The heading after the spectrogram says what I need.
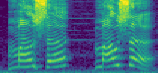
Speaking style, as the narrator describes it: she cried

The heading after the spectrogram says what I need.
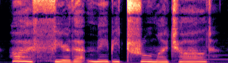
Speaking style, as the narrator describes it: he said sadly

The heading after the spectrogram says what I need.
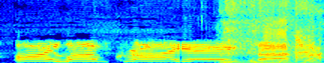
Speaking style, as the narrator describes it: She's screaming back

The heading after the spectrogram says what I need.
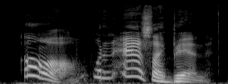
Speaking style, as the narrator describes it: I exclaimed

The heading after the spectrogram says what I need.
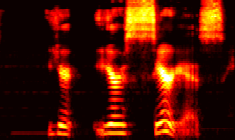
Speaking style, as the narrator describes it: he stammered as the laughter faded away

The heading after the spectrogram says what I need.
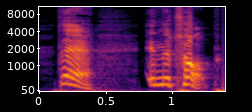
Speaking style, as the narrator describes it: Jason shouted

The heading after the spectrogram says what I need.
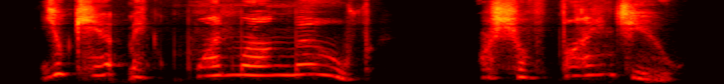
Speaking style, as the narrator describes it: he whispered back

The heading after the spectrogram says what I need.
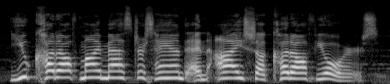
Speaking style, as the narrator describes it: He shouted

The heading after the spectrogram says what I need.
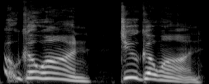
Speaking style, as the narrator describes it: the children cried

